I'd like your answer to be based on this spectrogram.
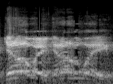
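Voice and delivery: high, loud crowd-clearing shout; mock guard yell. Security guys pushing everybody aside, loud high yell. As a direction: bellow it high, clearing a path.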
